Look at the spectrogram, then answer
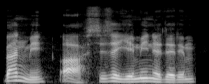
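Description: A man's voice: mid-range voice, animated, fairly quick, dry recording, studio quality, pitched above the performer's own voice, lightly acted. A man reading an audiobook who voices a middle-aged banker who is frightened but indignant, protesting in a defensive, agitated way.

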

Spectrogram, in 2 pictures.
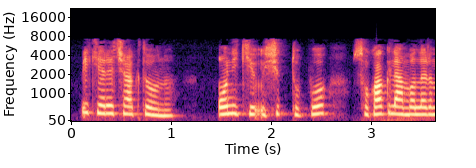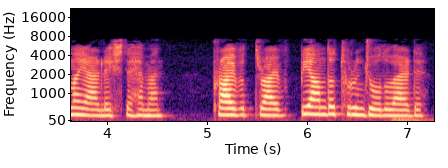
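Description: Woman audiobook narrator, steady and expressive, somewhat high voice, muffled lo-fi audio. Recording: dull lo-fi recording.

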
